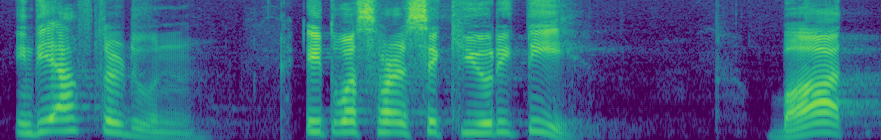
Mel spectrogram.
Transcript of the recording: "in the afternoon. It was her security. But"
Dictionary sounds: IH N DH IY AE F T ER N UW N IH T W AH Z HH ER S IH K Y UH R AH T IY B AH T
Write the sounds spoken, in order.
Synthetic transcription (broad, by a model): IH N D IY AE F T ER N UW N IH T W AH S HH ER S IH K Y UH R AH T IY B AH T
